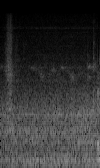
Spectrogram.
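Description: Steady hiss of a Blackstone propane griddle's burners running, with one brief shake of a seasoning shaker just after the start.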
